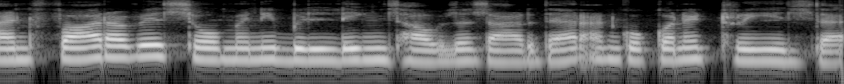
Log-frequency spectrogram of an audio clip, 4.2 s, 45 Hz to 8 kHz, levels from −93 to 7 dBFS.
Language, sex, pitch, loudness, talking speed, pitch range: English, female, 200 Hz, -16 LUFS, 200 wpm, 190-210 Hz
